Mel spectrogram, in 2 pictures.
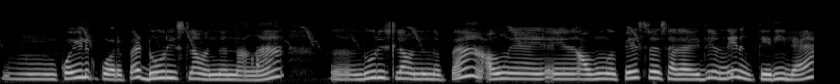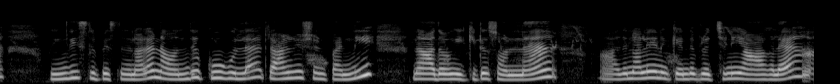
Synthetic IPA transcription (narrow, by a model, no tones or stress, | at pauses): kɔjɪlɯkːɯpoːɾɐpːɐɖuːɾisʈlãːʋɐnd̪ɯɾɯnd̪aːŋɡɐ | ɖuːɾisʈlãːʋɐnd̪ɯɾɯnd̪ɐpːɐ̃ɐ̰ʋɐŋɡɐɐʋɐŋɡɐpeːsɾɐsɐlɐɪðɯʋɐnd̪ɯɛnɐkːɯt̪ɛɾɪjɪlɐɪŋɡliːslɐpeːsɯɾɐðɯnaːlɐnãːʋɐnd̪ɯkuːɣɯlɐʈɾãːnsmɪʂɐnpɐɳːinãːɐðɐʋɐŋɡɐkːɪʈːɐsɔnːẽ | ɐðɐnaːlɐɛnɐkːɯɛnd̪ɐp̬ɪɾɐt͡ʃːɪnɛjɐ̃aːɣɐlɐ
